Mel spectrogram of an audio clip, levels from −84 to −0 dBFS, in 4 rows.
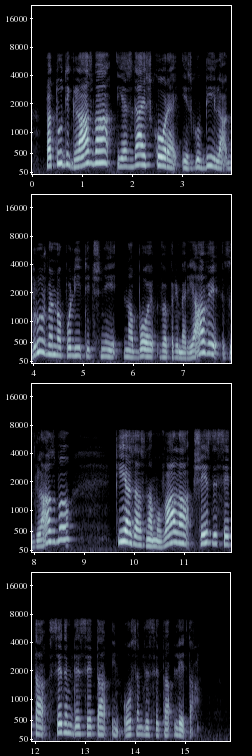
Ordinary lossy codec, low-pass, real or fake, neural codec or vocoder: none; 7.2 kHz; fake; codec, 16 kHz, 16 kbps, FreqCodec, smaller model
